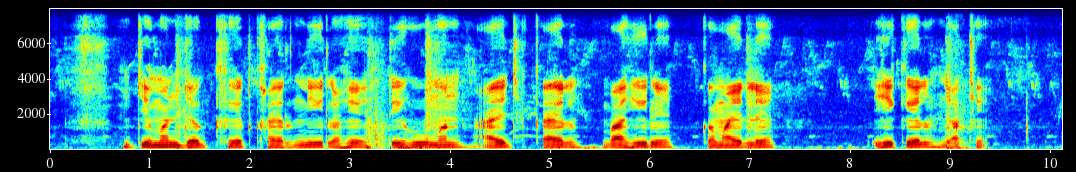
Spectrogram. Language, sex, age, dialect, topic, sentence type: Chhattisgarhi, male, 60-100, Northern/Bhandar, agriculture, statement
